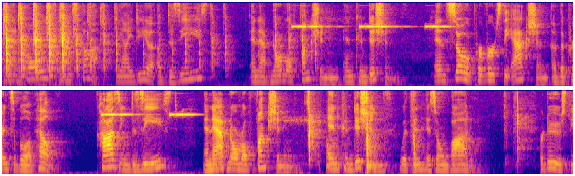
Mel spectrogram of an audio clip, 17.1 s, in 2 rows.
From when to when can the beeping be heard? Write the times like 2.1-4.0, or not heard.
4.3-6.7, 10.1-11.5.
